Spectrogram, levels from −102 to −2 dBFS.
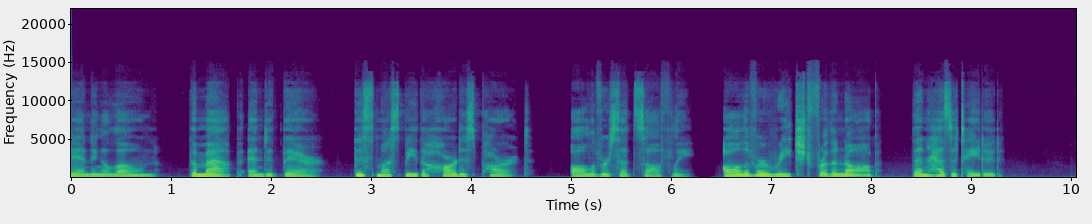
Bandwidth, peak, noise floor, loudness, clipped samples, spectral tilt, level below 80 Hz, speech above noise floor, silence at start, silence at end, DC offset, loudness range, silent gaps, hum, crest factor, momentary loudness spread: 13 kHz; -8 dBFS; -76 dBFS; -25 LUFS; under 0.1%; -5.5 dB/octave; -56 dBFS; 52 dB; 0 s; 0.75 s; under 0.1%; 3 LU; 6.27-6.37 s; none; 18 dB; 13 LU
